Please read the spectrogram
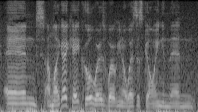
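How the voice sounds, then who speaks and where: A man talks at a very fast pace. Room echo is audible, and background noise is noticeable. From Australia. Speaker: film and TV reviewer. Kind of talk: casual monologue review. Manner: casual, rambling, swears a lot.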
